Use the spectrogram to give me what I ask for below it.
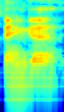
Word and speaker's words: Beqa: Uh I know it's spelled Beqa, but it's actually pronounced Benga, same way that Nadi is actually pronounced Nandi.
